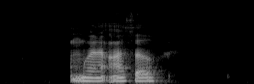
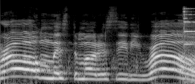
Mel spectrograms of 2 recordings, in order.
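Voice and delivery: higher and louder, egging him on; loud urging cheer; 5 semitones higher, 7 dB louder than usual. Real, not acted. Urging Mister Motor City to keep scratching, loud cheer. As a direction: roll it out like a hype man.

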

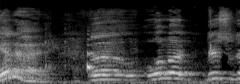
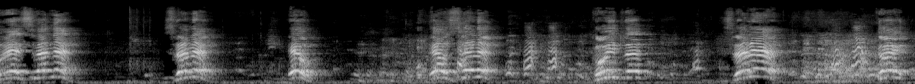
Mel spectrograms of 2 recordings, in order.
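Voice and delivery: high, loud calling across a yard; 10 semitones higher, 5 dB louder than usual. Retold or imitated. Relatives calling the Swedish family over to eat, loud hollering. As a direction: holler to the neighbours to come over.

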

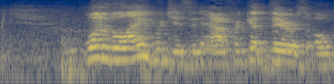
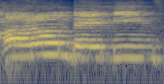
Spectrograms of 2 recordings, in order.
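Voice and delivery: slow call-and-response prompt; 3 semitones higher, much slower than usual. Shown as a demonstration. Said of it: "could you yell back".

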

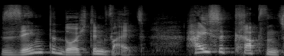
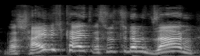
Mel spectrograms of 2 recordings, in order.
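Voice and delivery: high, loud, fast yelled question; shouting; 12 semitones higher, 13 dB louder, faster than usual. Acted. Arthur yelling back at Ford, loud and confused.

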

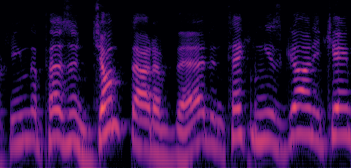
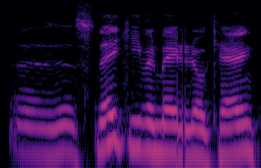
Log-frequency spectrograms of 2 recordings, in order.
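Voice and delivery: usual speaking voice

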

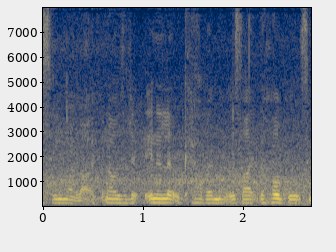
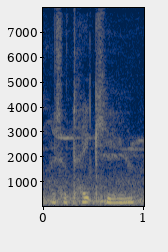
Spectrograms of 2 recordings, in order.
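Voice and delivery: whisper; 9 dB quieter than usual. Real, not acted. Whispered aside to camera.

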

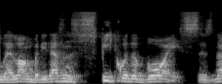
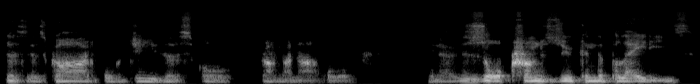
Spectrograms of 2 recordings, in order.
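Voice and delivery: much lower, much softer ghostly voice, drawn out; mock spooky voice; 9 semitones lower, 7 dB quieter, slower than usual. Preacher mocking voices claiming to be God, eerie mock intone. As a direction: intone it like a cheesy oracle.

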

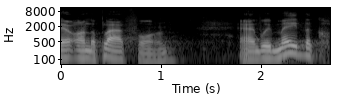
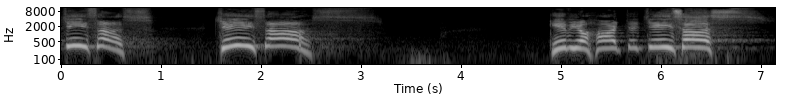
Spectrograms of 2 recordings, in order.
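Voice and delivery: high, loud, drawn-out shout, slowing at the end; scream; 6 dB louder, much slower than usual. Retold or imitated. Pastor shouting after the man being pulled from him, loud urgent scream. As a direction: scream the name over the crowd, stretching it out. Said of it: "I had to scream".

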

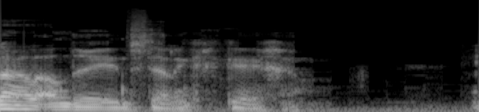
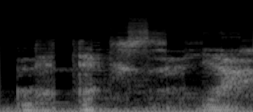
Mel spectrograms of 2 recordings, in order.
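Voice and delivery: Meneer Dexter whispered much softer, no voice; stunned whisper; 3 semitones lower, 19 dB quieter than usual. Acted. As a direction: barely breathe Meneer Dexter, caught out. Stunned on learning Dexter read it.

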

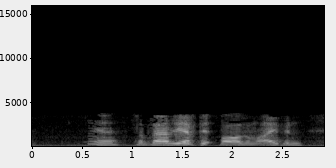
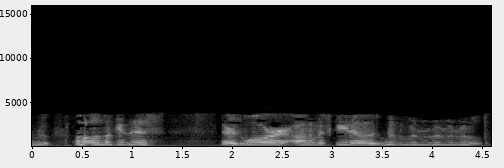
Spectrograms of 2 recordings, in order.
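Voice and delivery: mock whining; 6 semitones higher than usual. Mocking an imagined complainer online in a higher, whiny voice. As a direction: sneer at the complainer as you parrot him.

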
